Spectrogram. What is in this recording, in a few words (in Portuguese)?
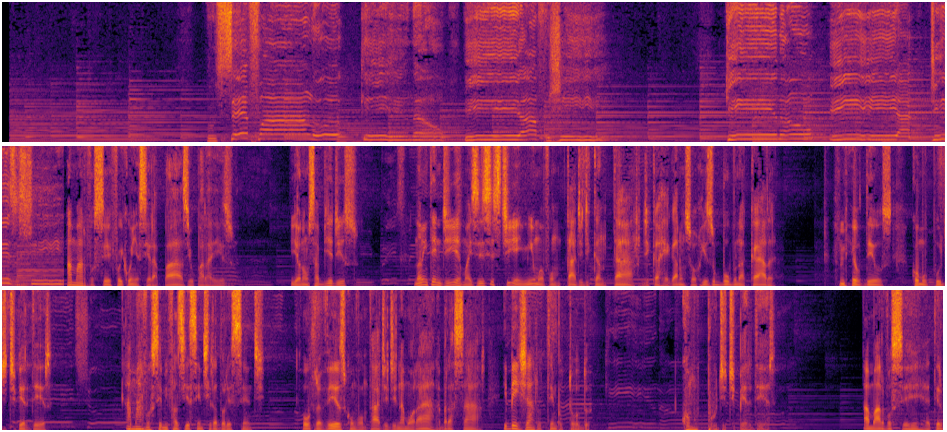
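RECONCILIACAO male, Telemensagem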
